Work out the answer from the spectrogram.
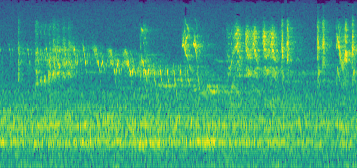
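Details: A red-backed shrike sings an exceptionally showy song, a scratchy, chattering run of high, varied notes in quick bursts, mimicking other birds' voices, over a low steady background hum.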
